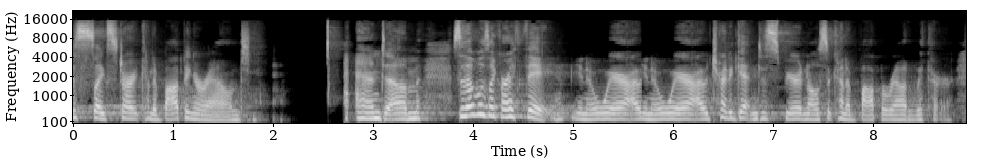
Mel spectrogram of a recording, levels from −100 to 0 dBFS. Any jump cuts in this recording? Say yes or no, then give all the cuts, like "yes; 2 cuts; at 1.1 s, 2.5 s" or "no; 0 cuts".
yes; 1 cut; at 5.7 s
